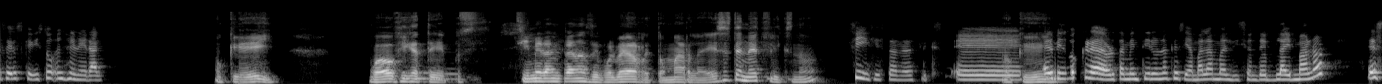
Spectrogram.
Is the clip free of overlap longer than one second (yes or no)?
no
